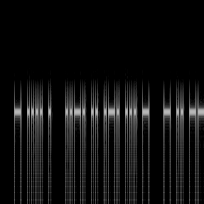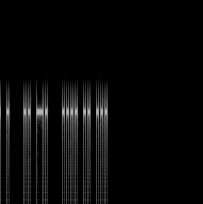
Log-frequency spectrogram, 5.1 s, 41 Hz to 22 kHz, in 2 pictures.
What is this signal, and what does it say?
Morse code, heard as a keyed tone, about 44 wpm, 700 Hz. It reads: THE FIRST TIME IN HIS
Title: Sets of 5 Words Encore2 45wpm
